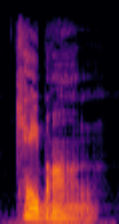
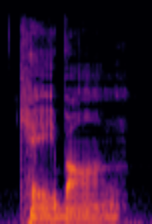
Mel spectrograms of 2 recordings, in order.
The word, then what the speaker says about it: K Bong: The band is K Bong spelled like it sounds K Bong, living in a dream.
